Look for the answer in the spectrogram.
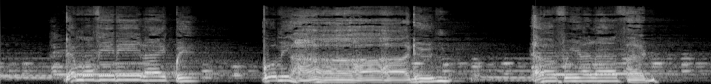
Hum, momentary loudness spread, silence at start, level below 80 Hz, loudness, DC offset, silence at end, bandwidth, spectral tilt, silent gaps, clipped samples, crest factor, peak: none; 13 LU; 0 s; -52 dBFS; -14 LUFS; under 0.1%; 0 s; 16.5 kHz; -6 dB/octave; none; under 0.1%; 14 dB; 0 dBFS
